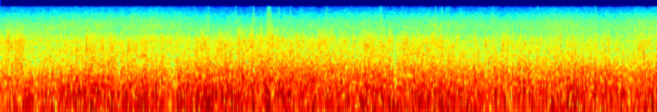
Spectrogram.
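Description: Strong wind buffeting the microphone in a steady low rumble, with ocean surf beneath it.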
